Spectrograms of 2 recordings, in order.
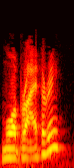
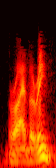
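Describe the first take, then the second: First: Raised, rising question; incredulous query. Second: Said in the usual way. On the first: Acted. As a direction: throw it back higher, in disbelief. Lawyer throws the word back.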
